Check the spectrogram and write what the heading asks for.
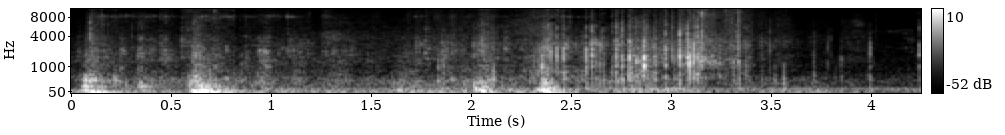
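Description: A heavy suitcase being hauled and struggled with, giving several dull thumps, the loudest about half a second in, and a stretch of scraping and rustling from the handling in the second half.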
